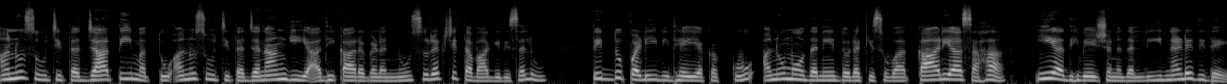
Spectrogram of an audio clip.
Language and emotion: Kannada, neutral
